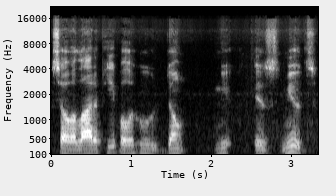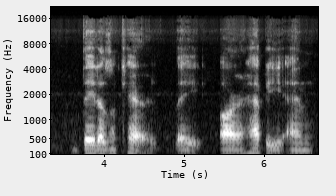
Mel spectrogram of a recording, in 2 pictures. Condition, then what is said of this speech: Aphasia. So now, basically, number one, I'm working with a speech pathologist every day to speak not normally, but close.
